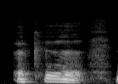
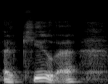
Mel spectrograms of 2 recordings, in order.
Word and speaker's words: occur: Now, that's often a difficult one because although you want to pronounce the U as a U and say occur, on this occasion, it combines with the R to make an er sound, like so. Occur.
